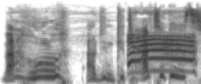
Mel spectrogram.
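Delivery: hammed-up Aussie voice, shouted; Australian accent. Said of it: "my Australian accent".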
